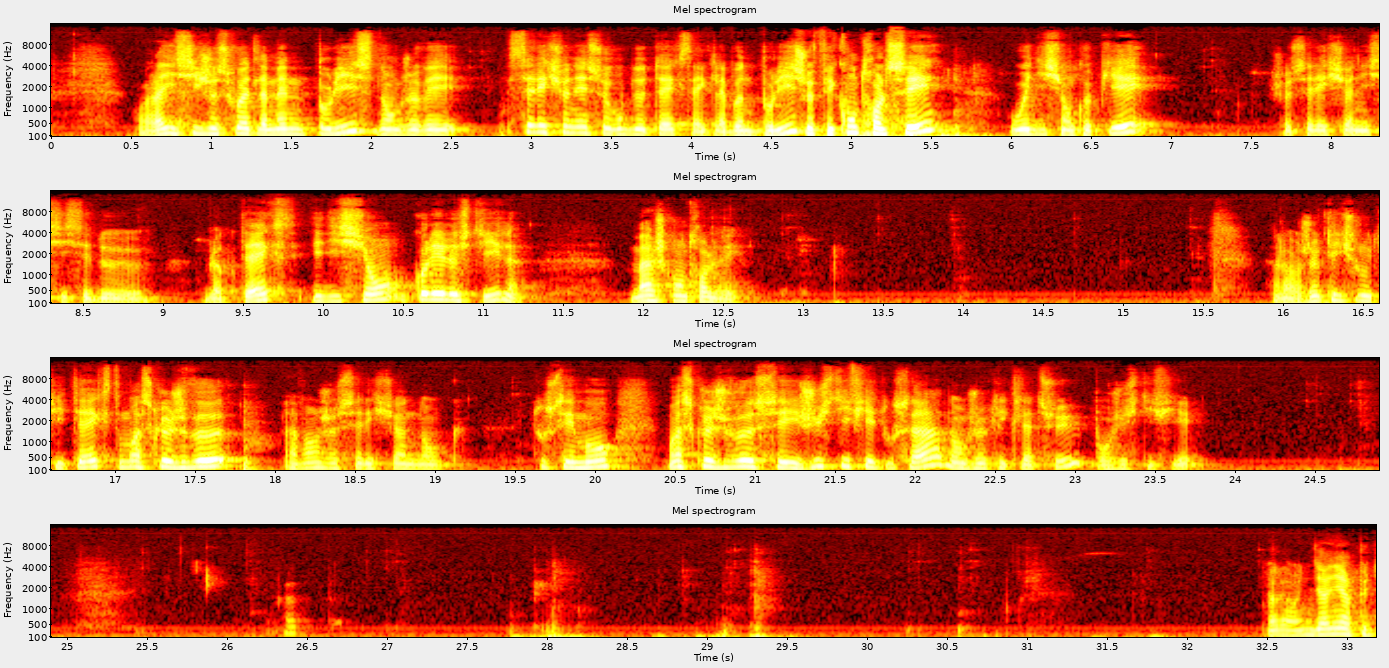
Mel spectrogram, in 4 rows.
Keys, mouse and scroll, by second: 0.7 click, 2.6 click, 5.5 ctrl+c, 6.3 click, 7.1 click, 8.1 click, 10.0 click, 12.4 click, 12.9 click, 13.4 click, 14.7 click, 16.2 click, 17.6 click, 18.3-19.6 drag, 20.9 click, 22.5 click, 23.2 click, 24.4 click, 25.4 click, 26.9 click, 28.0 ctrl+z, 29.0 shift+click, 30.2 click, 31.7 click.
